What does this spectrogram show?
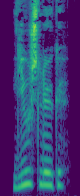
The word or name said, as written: livslykke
